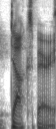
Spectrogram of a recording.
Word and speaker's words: Duxbury: it's it's called ducks it's spelled d-u-x-b-u-r-y you say ducks berry so you say yeah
